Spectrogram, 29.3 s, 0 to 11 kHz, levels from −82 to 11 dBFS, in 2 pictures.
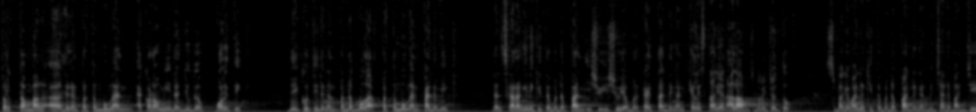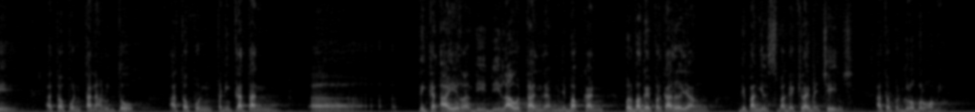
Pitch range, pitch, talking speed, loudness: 90-120 Hz, 100 Hz, 110 wpm, -43 LUFS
